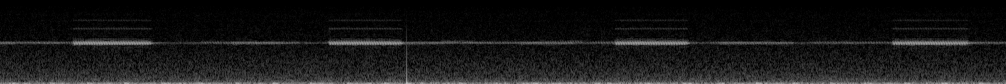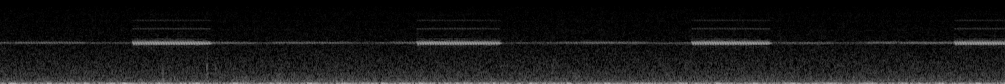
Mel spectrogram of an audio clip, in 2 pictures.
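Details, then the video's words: Cricket singing on a summer night, Zoom H5 recording: a sustained high trill pulses louder eight times at a steady pace of about every two and a half seconds, over a gentle low background murmur. "Summer Night Cricket Sound Effect"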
